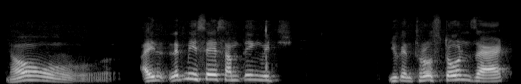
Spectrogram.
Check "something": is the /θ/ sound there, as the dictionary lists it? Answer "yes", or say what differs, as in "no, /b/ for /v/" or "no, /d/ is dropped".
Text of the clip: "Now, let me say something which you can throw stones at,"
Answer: no, /t/ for /θ/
